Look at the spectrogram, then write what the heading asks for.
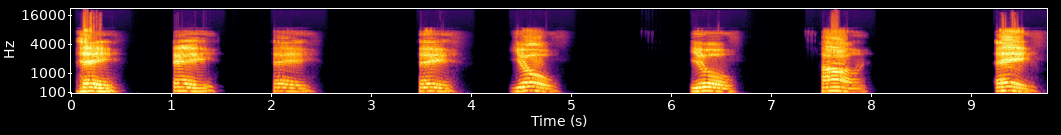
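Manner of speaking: repeated loud hey and yo calls; shouting tests. Shown as a demonstration. Friend shouting to test the compressor, loud. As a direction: keep yelling short calls. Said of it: "your shouting".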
